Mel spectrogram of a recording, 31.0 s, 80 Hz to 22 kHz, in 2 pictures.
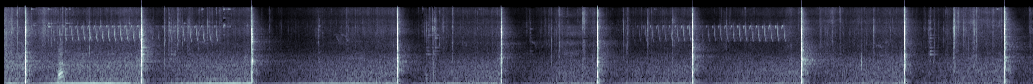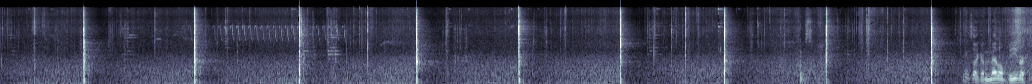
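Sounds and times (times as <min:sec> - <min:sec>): machete chopping wooden stump: 0:00.2 - 0:00.7, 0:02.0 - 0:02.6, 0:03.8 - 0:04.1, 0:05.9 - 0:06.7, 0:07.4 - 0:07.8, 0:08.8 - 0:09.4, 0:10.3 - 0:10.6, 0:11.9 - 0:12.5, 0:13.4 - 0:14.1, 0:14.9 - 0:15.6, 0:16.7 - 0:17.1, 0:18.4 - 0:18.8, 0:19.9 - 0:20.6, 0:21.7 - 0:22.2, 0:23.2 - 0:23.6, 0:24.7 - 0:25.1, 0:26.3 - 0:26.6, 0:27.8 - 0:28.2, 0:29.4 - 0:29.8.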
